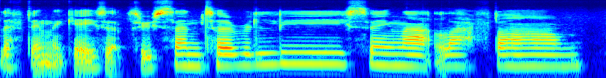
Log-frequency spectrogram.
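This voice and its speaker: This woman is soft-spoken. She talks at a very slow pace. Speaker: yoga teacher. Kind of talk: guided yoga class instruction. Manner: soft-spoken, slow, calming.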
